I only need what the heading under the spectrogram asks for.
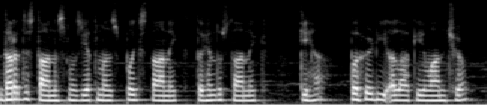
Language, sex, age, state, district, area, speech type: Kashmiri, male, 45-60, Jammu and Kashmir, Srinagar, urban, spontaneous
